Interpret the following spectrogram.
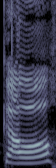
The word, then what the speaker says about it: Cahors: Cahors, is that how you say it? Cahors, yeah.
